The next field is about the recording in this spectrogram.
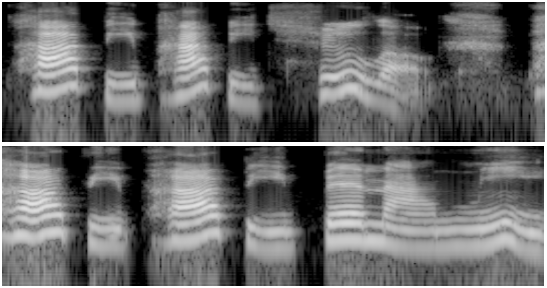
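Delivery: real seductive, slow, sultry, sexual delivery. Speaker retelling what they called out to a man in a restaurant: retelling a seductive come-on. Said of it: "I said it in a real sexual, seductive way".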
